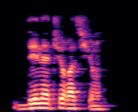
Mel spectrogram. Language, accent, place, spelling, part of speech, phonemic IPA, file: French, France, Lyon, dénaturation, noun, /de.na.ty.ʁa.sjɔ̃/, LL-Q150 (fra)-dénaturation.wav
- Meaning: denaturing, denaturation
